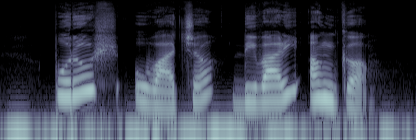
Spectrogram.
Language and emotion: Marathi, neutral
